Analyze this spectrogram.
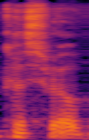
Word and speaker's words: Kasriel: So I have a Psychology Today um under my name, Kasriel. My email address is I'll spell it out but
